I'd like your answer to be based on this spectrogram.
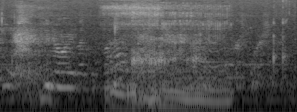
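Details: Sleeping pit bull dog snoring: low rumbling, fluttering snore sounds with faint room noise; ordinary snoring.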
